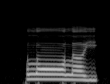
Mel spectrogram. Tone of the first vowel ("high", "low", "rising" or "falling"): low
